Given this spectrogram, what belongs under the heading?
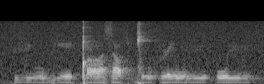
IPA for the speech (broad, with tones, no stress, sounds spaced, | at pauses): vʲ uː˧˩˧ bʲ eː˧˩˧ ǃ ɑː˨˩ z ɑ˥˩ f ɡ͡ǀ uː˥˩ f ɭ e˧˥˧ w y˦˥ | w y˨˩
